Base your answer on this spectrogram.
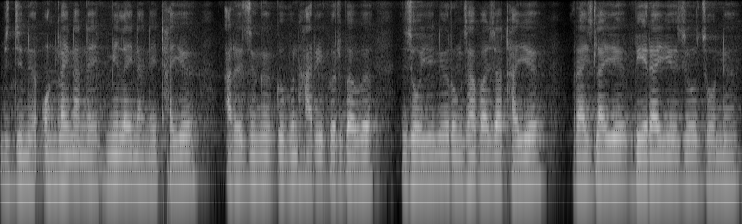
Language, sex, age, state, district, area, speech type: Bodo, male, 18-30, Assam, Chirang, rural, spontaneous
